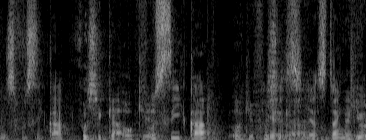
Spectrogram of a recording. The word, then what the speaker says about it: Fusika: start with um the name is the correct pronunciation is fusika okay okay yes thank you for that let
